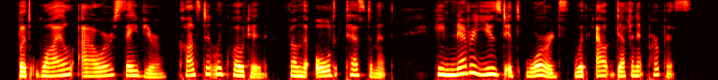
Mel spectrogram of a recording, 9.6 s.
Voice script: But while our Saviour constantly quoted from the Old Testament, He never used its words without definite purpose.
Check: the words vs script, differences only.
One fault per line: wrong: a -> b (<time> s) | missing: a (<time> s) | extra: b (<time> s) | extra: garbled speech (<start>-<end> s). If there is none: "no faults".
no faults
